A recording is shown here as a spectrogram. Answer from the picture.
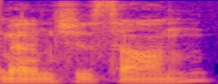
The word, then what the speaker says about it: Tussauds: Madame Tussauds.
